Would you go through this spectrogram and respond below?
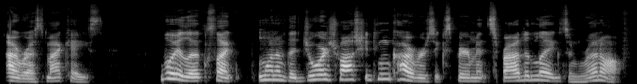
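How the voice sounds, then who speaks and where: A woman's voice: on the low side, animated, moderate pace, a bit bright. A woman voicing a jokey, easygoing older man who teases a young boy in a drawling, playful way. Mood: teasing.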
